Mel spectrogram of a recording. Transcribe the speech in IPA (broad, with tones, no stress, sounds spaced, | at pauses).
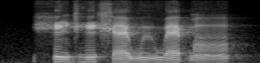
h ẽ˧ ɡʱ ẽ˧ x æ˩˧˩ w ɯ˧˩˧ w æ˩˧˩ ɓ ɑ̃˧˩˧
